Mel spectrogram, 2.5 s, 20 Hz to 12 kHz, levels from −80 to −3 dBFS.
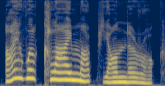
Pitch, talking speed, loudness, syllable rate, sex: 240 Hz, 145 wpm, -15 LUFS, 3.2 syllables/s, female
